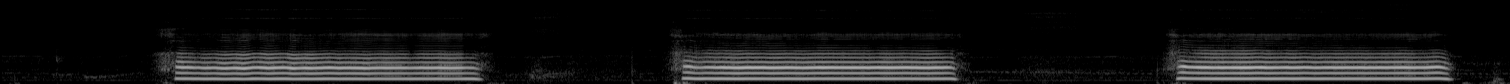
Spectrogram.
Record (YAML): exhalation_length: 15.1 s
exhalation_amplitude: 5640
exhalation_signal_mean_std_ratio: 0.77
survey_phase: beta (2021-08-13 to 2022-03-07)
age: 18-44
gender: Female
wearing_mask: 'No'
symptom_cough_any: true
symptom_new_continuous_cough: true
symptom_fatigue: true
symptom_headache: true
symptom_onset: 4 days
smoker_status: Never smoked
respiratory_condition_asthma: false
respiratory_condition_other: false
recruitment_source: Test and Trace
submission_delay: 2 days
covid_test_result: Positive
covid_test_method: RT-qPCR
